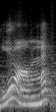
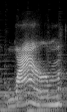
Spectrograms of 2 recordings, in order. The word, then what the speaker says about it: warm: you have someone wearing warm clothes or so it's not pronounced worm clothes no no no in this case the ar is making an or sound just like in the word quarter this orange is cut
